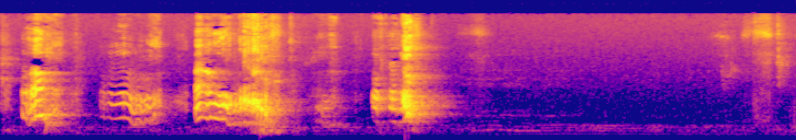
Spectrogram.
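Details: French Bulldog indoors, straining to reach a tennis ball on a couch, giving wavering, whiny whimpers mixed with grunts in bursts over about four seconds, then falling mostly quiet.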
